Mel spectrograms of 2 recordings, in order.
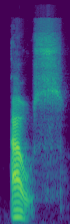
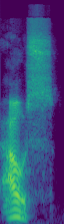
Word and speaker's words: Aass: Now they insist that this is pronounced Aus.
